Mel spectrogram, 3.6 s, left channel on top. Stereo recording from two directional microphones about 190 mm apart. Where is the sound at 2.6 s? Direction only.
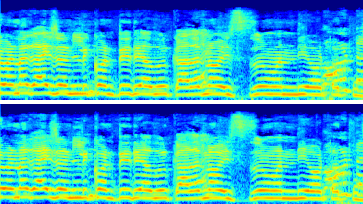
15° right (ahead or behind).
